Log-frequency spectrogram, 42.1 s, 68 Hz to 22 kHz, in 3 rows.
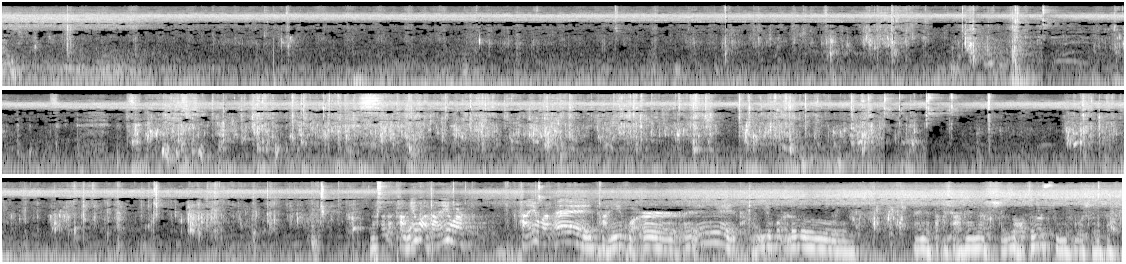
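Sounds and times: water dripping: 0:00.0 - 0:04.4, 0:15.6 - 0:26.7, 0:27.3 - 0:42.0
soapy water sloshing and splashing: 0:00.0 - 0:42.0.

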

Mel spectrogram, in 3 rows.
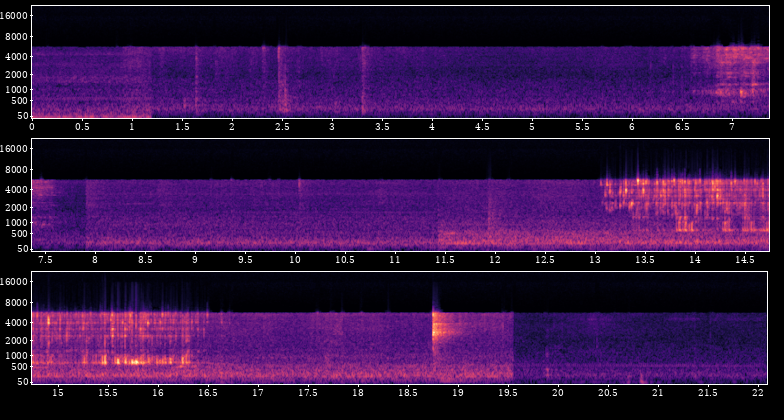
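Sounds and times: wine pouring into a glass: 0:06.6 - 0:07.7, 0:13.1 - 0:16.7.

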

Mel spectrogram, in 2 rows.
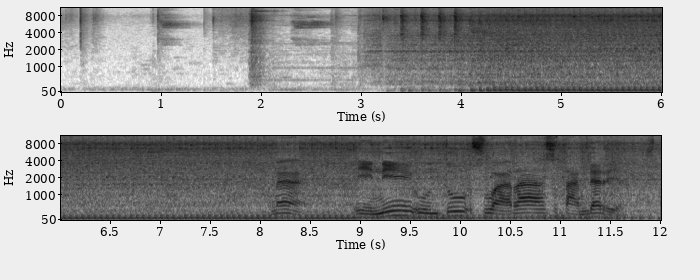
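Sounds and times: scooter engine starting and idling: 0:02.8 - 0:12.0.

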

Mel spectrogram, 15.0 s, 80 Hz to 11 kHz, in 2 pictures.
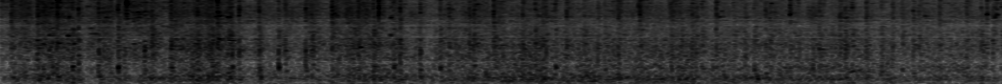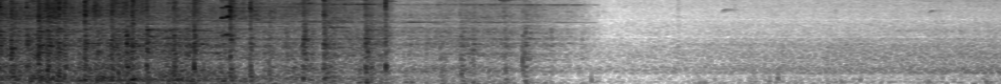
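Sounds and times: wheels clicking over rail joints: 0:00.0 - 0:11.6
freight train rolling past: 0:00.0 - 0:12.1.

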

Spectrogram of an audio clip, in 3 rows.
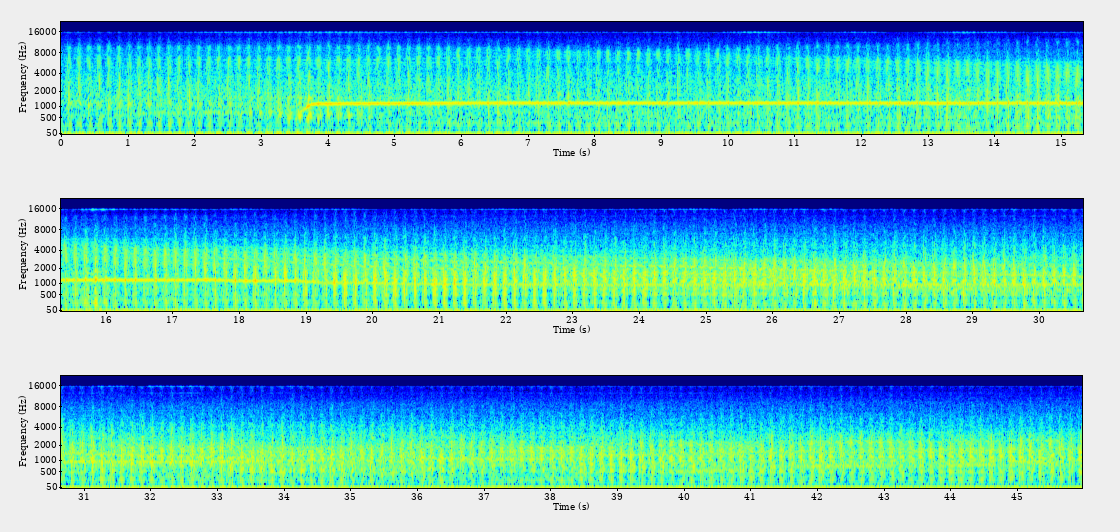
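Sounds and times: electric motor and propeller whine: 0:00.3 - 0:45.9
steady tone: 0:00.6 - 0:20.2.

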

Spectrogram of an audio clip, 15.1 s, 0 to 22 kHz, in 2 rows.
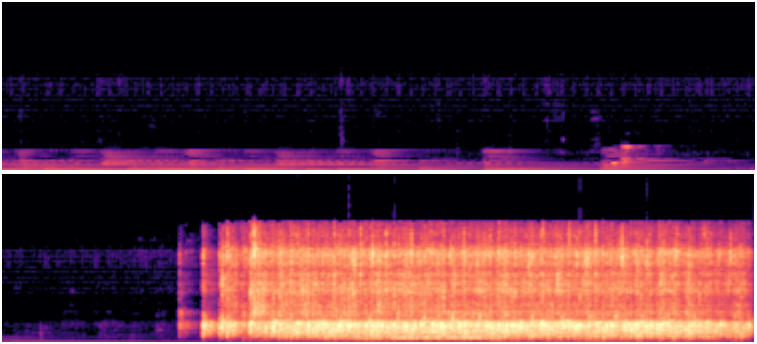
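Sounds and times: audience applause: 0:09.3 - 0:15.0.

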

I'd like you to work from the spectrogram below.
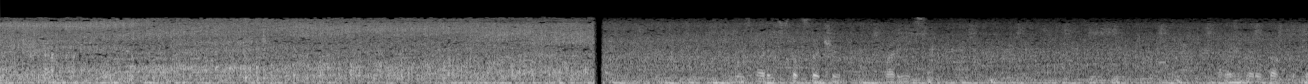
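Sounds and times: water gushing from drainpipe: 0:00.0 - 0:06.0
water splashing on pavement: 0:00.0 - 0:13.0.

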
